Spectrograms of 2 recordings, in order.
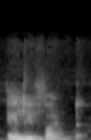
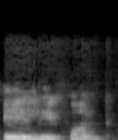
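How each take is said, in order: First: Said in the usual way. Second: एलिफेंट said slowly with a clear first ए; slow careful word. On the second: Shown as a demonstration. Teacher modelling एलिफेंट slowly for pupils. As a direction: stretch out एलिफेंट so the mouth shape shows. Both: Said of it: "देखो आप mouth का shape कैसे आ रहा है".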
